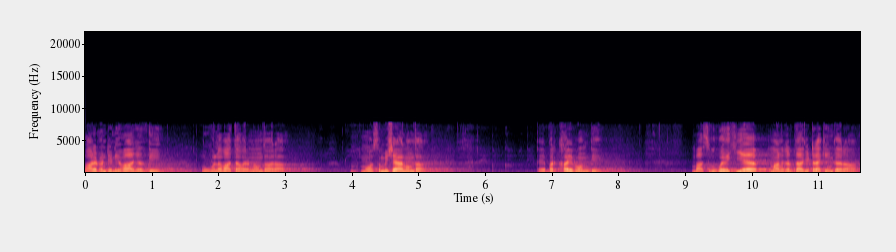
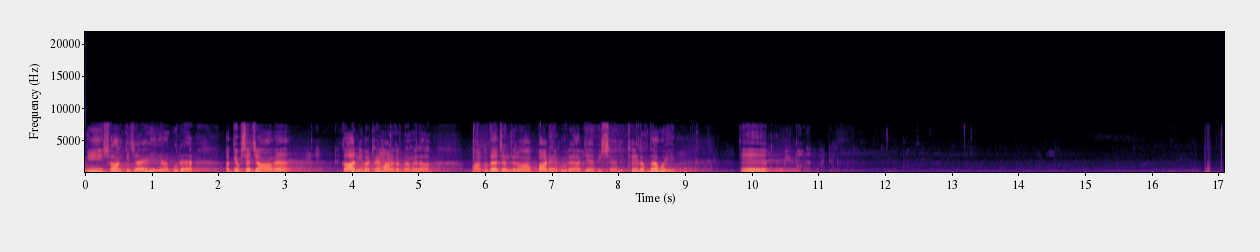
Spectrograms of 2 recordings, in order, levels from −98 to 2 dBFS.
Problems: constant background noise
